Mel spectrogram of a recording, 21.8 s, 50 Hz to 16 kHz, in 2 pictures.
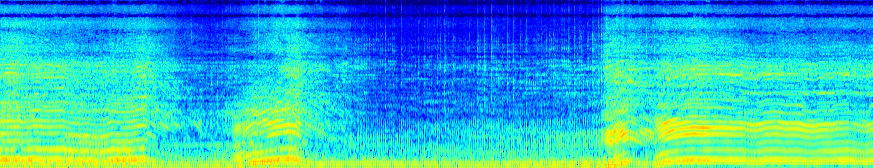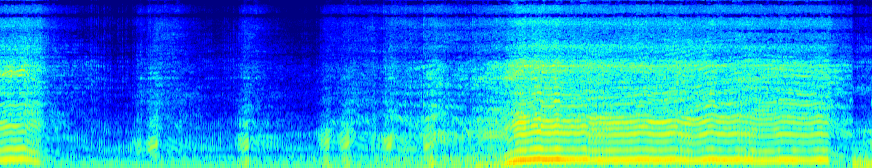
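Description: A stout $400 chainsaw felling pine trees, revving hard in repeated loud cutting bursts that rise and fall, dropping to idle between cuts, close and dominant.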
